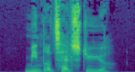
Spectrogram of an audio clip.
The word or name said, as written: mindretalsstyre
